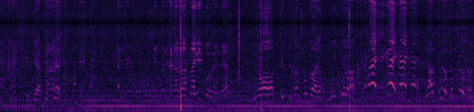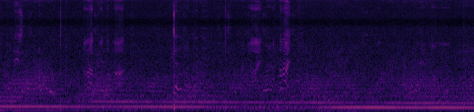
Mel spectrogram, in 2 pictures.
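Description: A steady low motor drone from an unseen engine, shifting in pitch about eleven seconds in and again near the end. Distant players' shouts come and go, and one sharp thud, a soccer ball being kicked, stands out about three and a half seconds in.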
